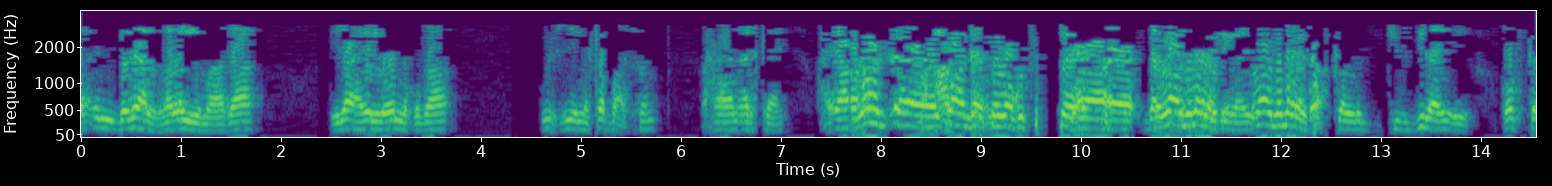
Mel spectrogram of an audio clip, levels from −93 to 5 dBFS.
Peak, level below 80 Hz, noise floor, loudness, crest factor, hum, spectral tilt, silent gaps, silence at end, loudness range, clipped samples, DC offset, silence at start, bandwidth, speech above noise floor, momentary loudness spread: -4 dBFS; -52 dBFS; -77 dBFS; -16 LUFS; 12 dB; none; -9.5 dB/octave; 4.39-4.57 s; 0 s; 10 LU; under 0.1%; under 0.1%; 0 s; 3.2 kHz; 61 dB; 16 LU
